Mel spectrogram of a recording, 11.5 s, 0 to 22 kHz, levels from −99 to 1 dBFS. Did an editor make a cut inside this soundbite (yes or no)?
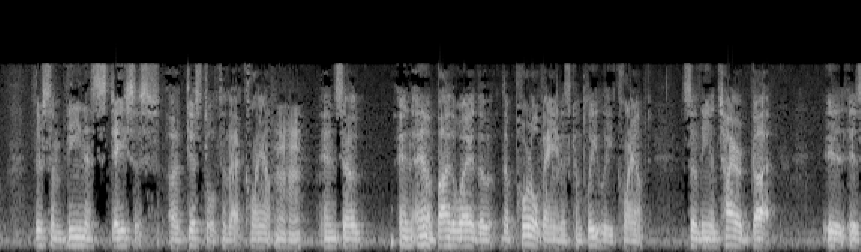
no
